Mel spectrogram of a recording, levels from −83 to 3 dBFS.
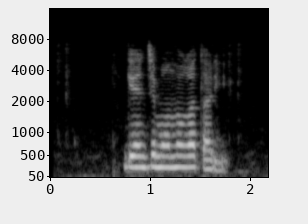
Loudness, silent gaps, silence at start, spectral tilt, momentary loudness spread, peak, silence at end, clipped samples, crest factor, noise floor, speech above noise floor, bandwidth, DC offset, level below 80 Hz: -20 LUFS; none; 0.75 s; -5.5 dB/octave; 15 LU; -6 dBFS; 0.4 s; under 0.1%; 16 dB; -56 dBFS; 37 dB; 7.4 kHz; under 0.1%; -58 dBFS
